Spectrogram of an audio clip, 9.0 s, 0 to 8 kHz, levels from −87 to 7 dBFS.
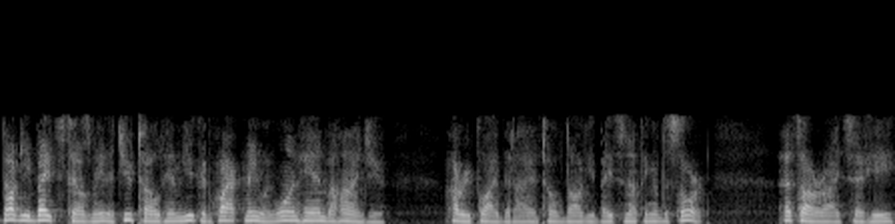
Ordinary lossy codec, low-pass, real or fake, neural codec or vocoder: AAC, 16 kbps; 7.2 kHz; fake; codec, 24 kHz, 3.1 kbps, DualCodec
